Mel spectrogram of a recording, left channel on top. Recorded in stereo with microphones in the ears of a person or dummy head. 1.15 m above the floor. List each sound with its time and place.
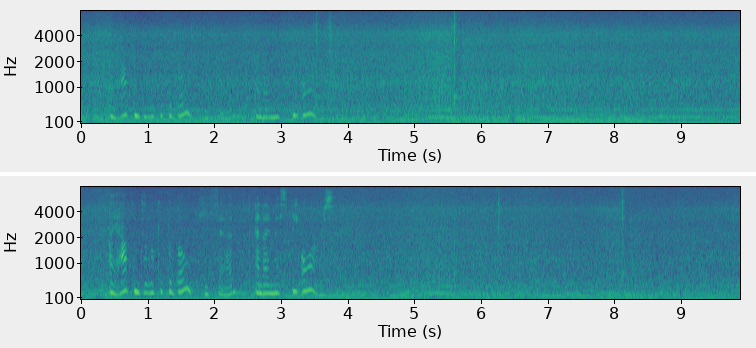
0.4 s a woman speaking: 80° right; by 3.8 s 70° right (ahead or behind)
